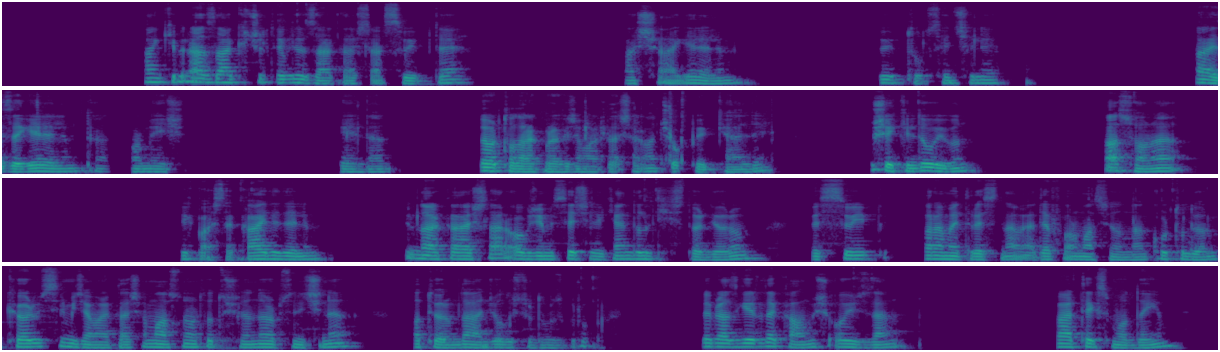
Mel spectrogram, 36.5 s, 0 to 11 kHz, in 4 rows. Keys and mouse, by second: 1.9 click, 5.9 click, 7.6 click, 9.6 click, 11.9 click, 13.3 0, 14.0 Return, 15.8 click, 17.5 right click, 19.9 click, 21.1 click, 21.7 click, 22.9 click, 26.8 click, 28.1 middle click, 31.5 click, 33.6 right click, 34.3 click.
